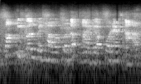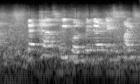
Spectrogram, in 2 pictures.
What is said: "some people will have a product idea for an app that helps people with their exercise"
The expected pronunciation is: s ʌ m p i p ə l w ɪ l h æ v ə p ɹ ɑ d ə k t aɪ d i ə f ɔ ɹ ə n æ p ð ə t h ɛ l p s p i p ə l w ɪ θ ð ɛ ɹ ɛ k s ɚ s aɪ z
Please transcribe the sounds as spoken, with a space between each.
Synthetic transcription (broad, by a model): s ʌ m p i p ə l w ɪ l h æ v ə p ɹ ɑ d ə k t aɪ d i ə f ɔ ɹ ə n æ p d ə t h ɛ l s p i p ə l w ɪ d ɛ ɹ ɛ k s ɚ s aɪ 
